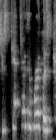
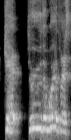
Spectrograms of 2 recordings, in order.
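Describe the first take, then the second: First: Higher, softer retold plea; soft pleading. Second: Drawn-out, emphatic retold plea; slow, strained insistence. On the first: Mother coaxing son through homework, soft pleading. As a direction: plead it softly, pitch raised. First take, softer aside. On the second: Mother pushing son through homework, slow insistence. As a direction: stretch out each word insistently.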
